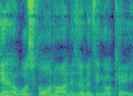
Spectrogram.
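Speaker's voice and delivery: ordinary delivery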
